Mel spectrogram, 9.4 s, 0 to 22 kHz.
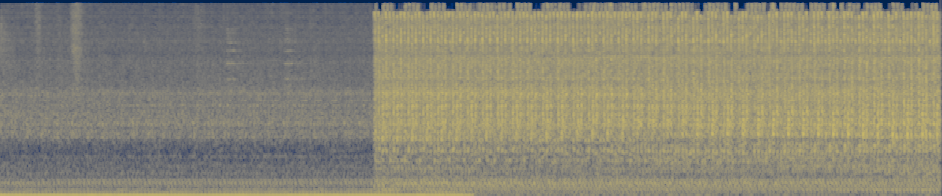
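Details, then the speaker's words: Ford Focus 2 engine just started, before valve adjustment: fast, even ticking clatter over the idle, about three per second, running very loud. Valves knocking from valve clearances found out of spec. "громко работает двигатель. Клапаны сильно стучат."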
